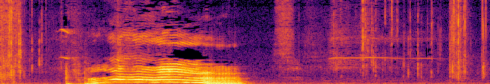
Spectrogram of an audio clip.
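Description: A Vizsla gives one drawn-out, wavering whine of frustration, wanting its toy.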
